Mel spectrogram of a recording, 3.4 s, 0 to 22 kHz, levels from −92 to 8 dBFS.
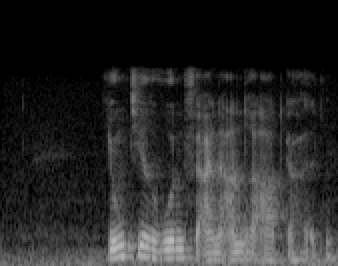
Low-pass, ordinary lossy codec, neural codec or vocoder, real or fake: none; none; none; real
